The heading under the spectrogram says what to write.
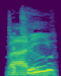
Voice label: saying tattoo funny manner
